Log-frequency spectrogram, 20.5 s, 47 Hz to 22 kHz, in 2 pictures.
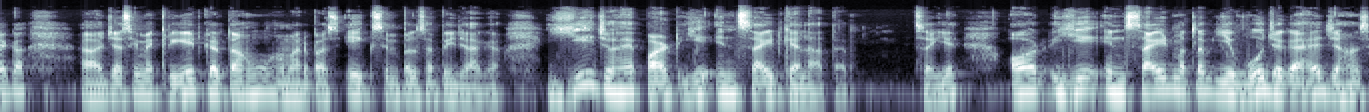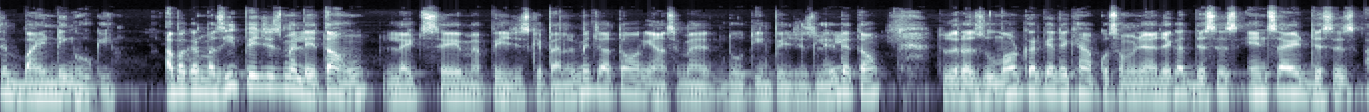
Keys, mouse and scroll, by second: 2.1 click, 13.1 click, 16.9 alt+scroll down 1, 17.9 alt+scroll up 1.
